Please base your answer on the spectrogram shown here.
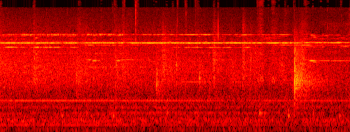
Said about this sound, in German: Die drei kommen gerade die Treppe am Bahnsteig hoch, als der Zug einfährt.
